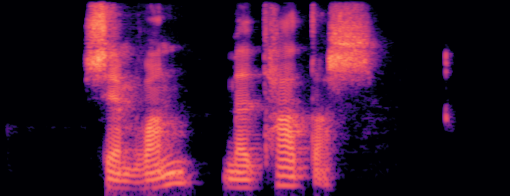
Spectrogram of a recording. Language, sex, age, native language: Icelandic, male, 30-39, Icelandic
